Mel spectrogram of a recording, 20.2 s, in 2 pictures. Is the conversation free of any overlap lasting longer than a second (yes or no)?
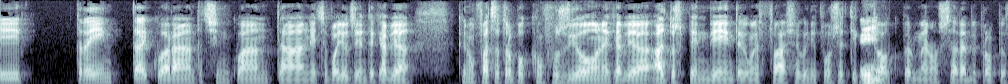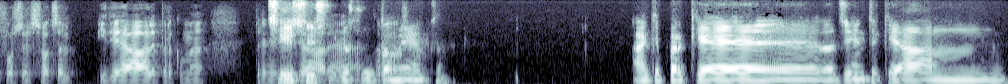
no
